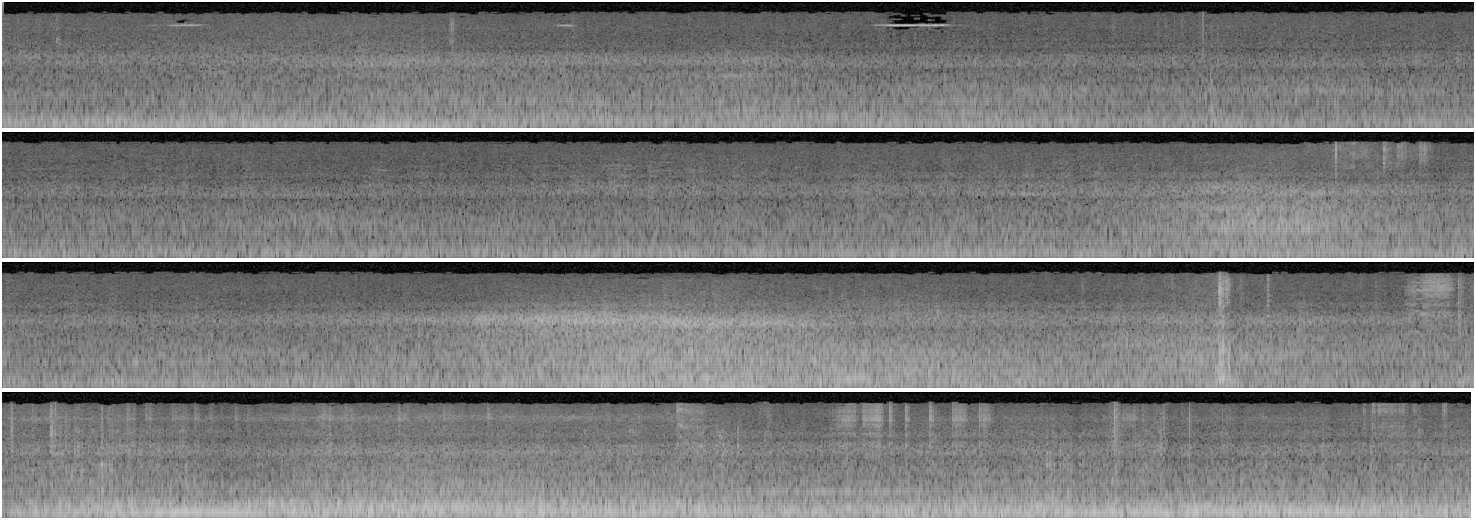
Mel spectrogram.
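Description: Freight train wagons rolling past on the track, with a steady rumble of wheels on rail and occasional clicks. About two-thirds of the way through, a louder steady hum sets in under it and runs on.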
